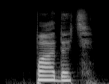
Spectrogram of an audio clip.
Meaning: 1. to fall, to drop, to sink, to decline 2. to die, to perish 3. to account for, to constitute, to comprise
- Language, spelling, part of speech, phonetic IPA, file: Russian, падать, verb, [ˈpadətʲ], Ru-падать.ogg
